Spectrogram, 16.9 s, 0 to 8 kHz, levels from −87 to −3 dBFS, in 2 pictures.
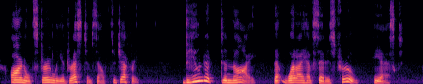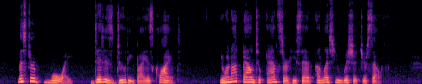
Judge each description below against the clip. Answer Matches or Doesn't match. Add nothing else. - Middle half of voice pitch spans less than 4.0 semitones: Doesn't match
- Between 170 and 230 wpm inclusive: Doesn't match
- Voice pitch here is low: Doesn't match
